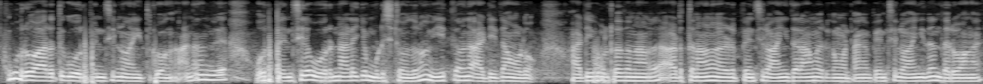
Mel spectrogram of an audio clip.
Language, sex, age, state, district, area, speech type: Tamil, male, 18-30, Tamil Nadu, Thoothukudi, rural, spontaneous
